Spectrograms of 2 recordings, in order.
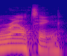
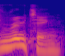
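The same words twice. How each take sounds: First: The word is said in an American way. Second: The word is said in a non-American way. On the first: "if you're more of an American English person" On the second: "that's the way I pronounce it"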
